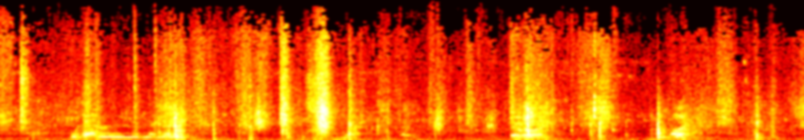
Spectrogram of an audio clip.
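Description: Several people's voices in short Vietnamese calls and remarks, with a few light knocks between them and a low steady hum underneath.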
